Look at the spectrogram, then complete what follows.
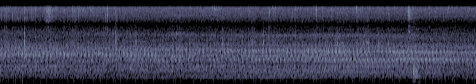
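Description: A steady mechanical hum with faint even tones throughout, and a single soft knock about six seconds in.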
